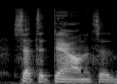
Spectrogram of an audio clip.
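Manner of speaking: normal talking voice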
